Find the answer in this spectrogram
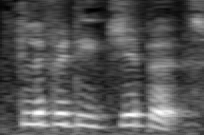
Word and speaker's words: flibbertigibbet: Flibbertigibbet. Flibbertigibbet, not Flibbertigibbet, because that sounds like something from the butchers.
